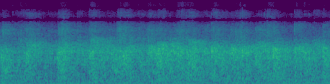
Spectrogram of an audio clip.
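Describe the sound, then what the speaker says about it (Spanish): A church congregation gives a sustained round of applause, a dense even wash of clapping from many hands with no voices over it. "Den otro fuerte aplauso al Señor."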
